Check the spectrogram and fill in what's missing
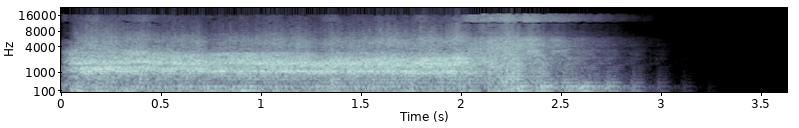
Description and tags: robot-scream
Scary, jumpscare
